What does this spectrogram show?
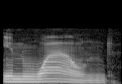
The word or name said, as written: enwound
